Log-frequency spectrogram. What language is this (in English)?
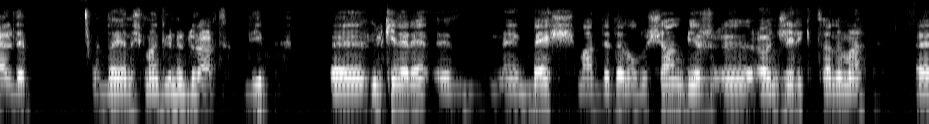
Turkish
